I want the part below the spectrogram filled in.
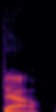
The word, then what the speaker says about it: Tao: The pronunciation of Tao is often written as Dao due to its origin in the Chinese language, where the character for Tao is pronounced Dao. While Tao is a more common term in English, Dao is considered the more accurate pronunciation.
